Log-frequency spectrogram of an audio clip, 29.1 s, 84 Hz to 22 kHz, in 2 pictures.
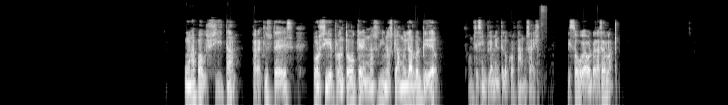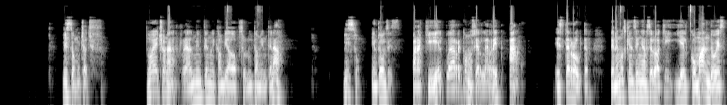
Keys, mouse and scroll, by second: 4.4 ctrl+2, 15.2 ctrl+alt+2.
